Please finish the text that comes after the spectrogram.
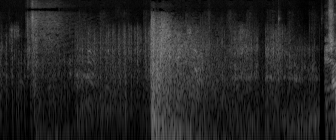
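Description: Bursts of video game gunfire from a Shorty shotgun in Call of Duty Mobile, with a loud, booming blast midway, layered over background game noise.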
